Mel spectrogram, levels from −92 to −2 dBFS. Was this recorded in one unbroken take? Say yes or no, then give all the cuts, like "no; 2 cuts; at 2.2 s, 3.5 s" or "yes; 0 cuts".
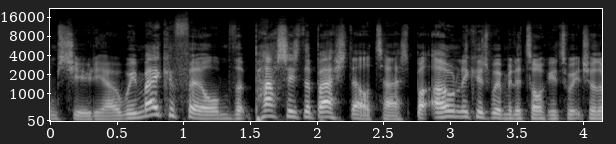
yes; 0 cuts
